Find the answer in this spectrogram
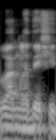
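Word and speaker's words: Bangladais: বং, কি হবে বংলাদে, DAS দে, S silent, বংলাদে।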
